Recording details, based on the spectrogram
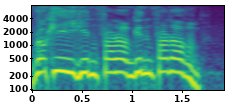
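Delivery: very high-pitched, shouted coaching-style yell. Recalling a game as a rookie guarding M J, imitating Chris Ford yelling. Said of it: "Chris Ford's yelling the whole time".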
